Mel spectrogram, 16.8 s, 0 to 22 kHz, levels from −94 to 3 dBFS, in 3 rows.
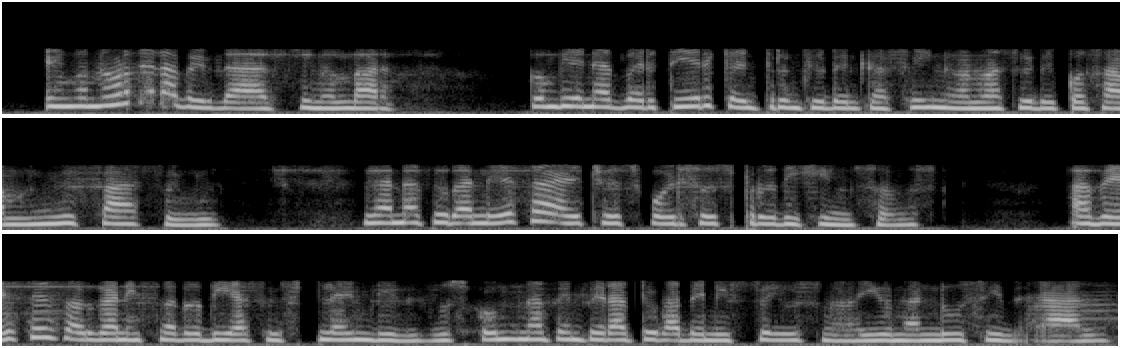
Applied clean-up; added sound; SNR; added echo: neural diffusion model UNIVERSE++.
